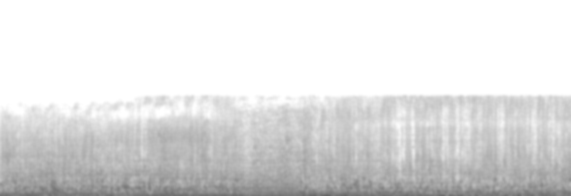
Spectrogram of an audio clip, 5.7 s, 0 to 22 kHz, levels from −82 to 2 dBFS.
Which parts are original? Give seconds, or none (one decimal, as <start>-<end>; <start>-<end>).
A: 2.4-3.0

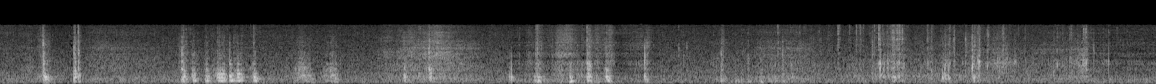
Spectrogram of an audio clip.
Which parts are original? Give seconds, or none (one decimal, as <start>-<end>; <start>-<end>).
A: 0.0-5.1; 6.6-10.9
